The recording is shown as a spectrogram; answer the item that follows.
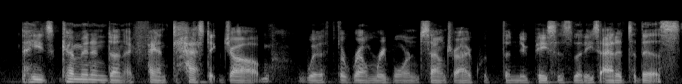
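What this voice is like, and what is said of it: Southern American accent. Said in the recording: “me and my southern accent”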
